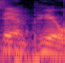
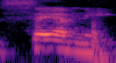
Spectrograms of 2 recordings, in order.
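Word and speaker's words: Samnee: Yeah, I really became a I became a fan of his stuff after after Sam How do you pronounce his name? Chris Samney. Chris Samney, forgive me.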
